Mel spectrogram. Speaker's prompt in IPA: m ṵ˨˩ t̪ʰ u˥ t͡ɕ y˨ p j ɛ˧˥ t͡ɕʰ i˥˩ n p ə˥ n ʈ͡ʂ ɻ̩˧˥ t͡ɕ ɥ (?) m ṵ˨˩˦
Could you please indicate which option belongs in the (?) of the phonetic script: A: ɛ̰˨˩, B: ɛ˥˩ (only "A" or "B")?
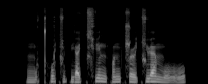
B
